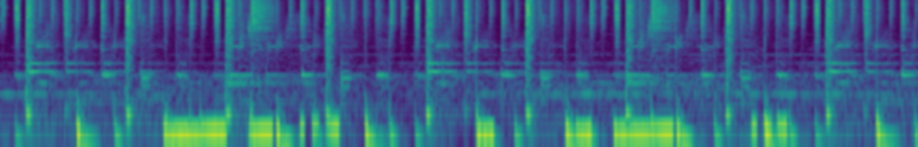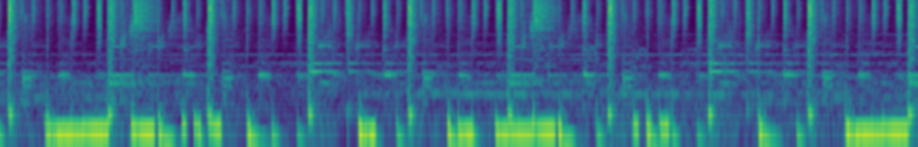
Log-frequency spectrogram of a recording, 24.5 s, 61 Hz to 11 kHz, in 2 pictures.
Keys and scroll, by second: 1.2-3.6 typing, 4.2 Return, 7.6 1, 8.3 Return, 14.0 t, 21.9 0, 22.5 c, 23.8 Return.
